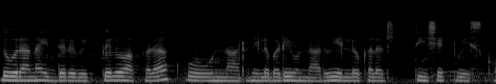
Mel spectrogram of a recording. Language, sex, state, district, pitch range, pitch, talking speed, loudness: Telugu, female, Andhra Pradesh, Anantapur, 170-185 Hz, 175 Hz, 155 wpm, -38 LUFS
